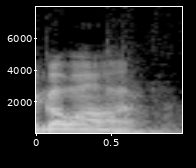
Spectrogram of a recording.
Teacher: इसके उच्चारण करते समय वायु नाक और मुख दोनों से बाहर निकलती है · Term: अनुनासिक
